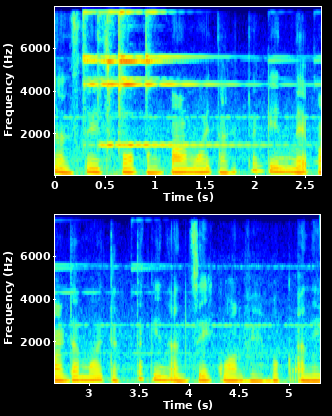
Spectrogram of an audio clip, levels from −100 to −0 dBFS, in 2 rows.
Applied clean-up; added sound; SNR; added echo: none; Doorbell; 3 dB; none.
